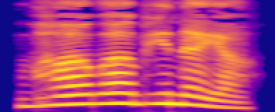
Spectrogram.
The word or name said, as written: ಭಾವಾಭಿನಯ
